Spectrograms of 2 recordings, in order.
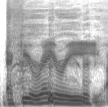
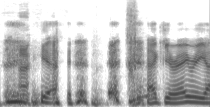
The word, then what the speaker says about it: Akureyri: I had this pronounced properly earlier. Akureyri, Iceland. Akureyri, Iceland.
